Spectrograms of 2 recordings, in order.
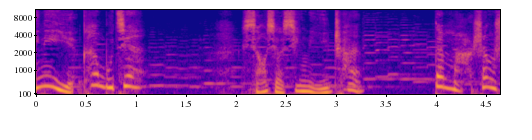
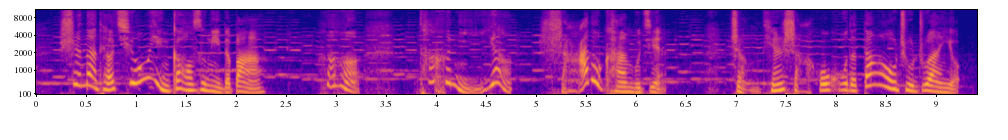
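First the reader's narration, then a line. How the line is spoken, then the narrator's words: Chicks, mocking. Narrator (Chinese): 小鸡们嘲笑他说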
